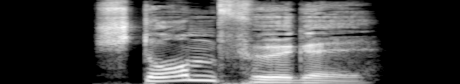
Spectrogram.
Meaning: nominative/accusative/genitive plural of Sturmvogel
- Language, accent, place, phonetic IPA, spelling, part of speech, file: German, Germany, Berlin, [ˈʃtuʁmˌføːɡl̩], Sturmvögel, noun, De-Sturmvögel.ogg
